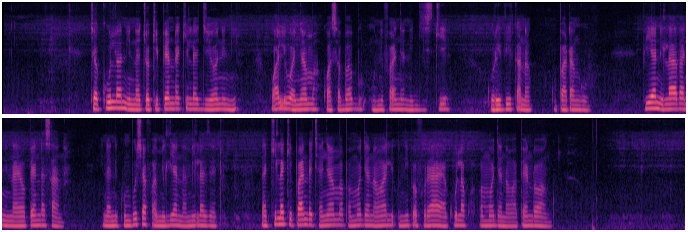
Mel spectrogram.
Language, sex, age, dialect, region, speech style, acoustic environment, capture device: Swahili, male, 35-44, Kenya - Mombasa, Kenya, happy, silence, desktop / Windows / Chrome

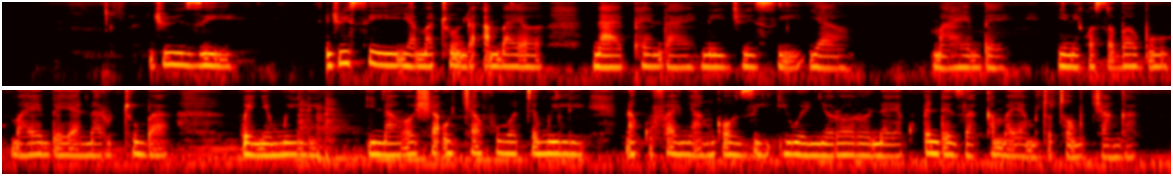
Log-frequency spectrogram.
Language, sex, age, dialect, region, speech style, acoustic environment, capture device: Swahili, female, 25-34, Kenya - Mombasa, Kenya, relaxed, silence, mobile / Linux / Chrome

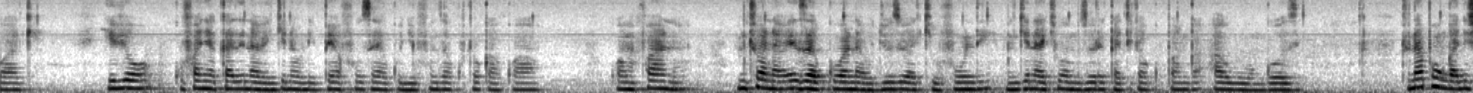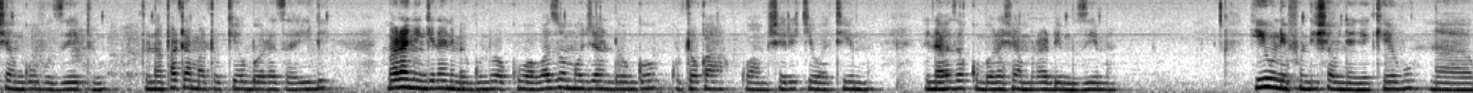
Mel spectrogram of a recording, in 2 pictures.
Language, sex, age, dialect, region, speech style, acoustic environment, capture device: Swahili, male, 25-34, Kenya - Nairobi Sheng-influenced, Kenya, anxious, music; silence, desktop / Windows / Chrome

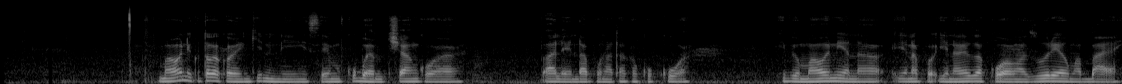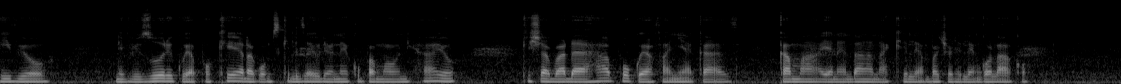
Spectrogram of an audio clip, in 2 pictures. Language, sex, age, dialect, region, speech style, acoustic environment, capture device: Swahili, male, 25-34, Tanzania - Dar es Salaam, Tanzania, focused, silence, mobile / Linux / Chrome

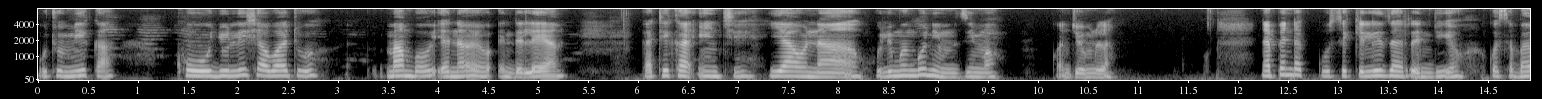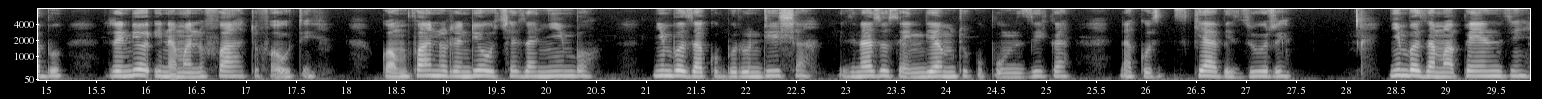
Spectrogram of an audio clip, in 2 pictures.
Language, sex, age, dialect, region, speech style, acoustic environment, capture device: Swahili, female, 25-34, Kenya - Mombasa, Kenya, happy, silence, mobile / Linux / Chrome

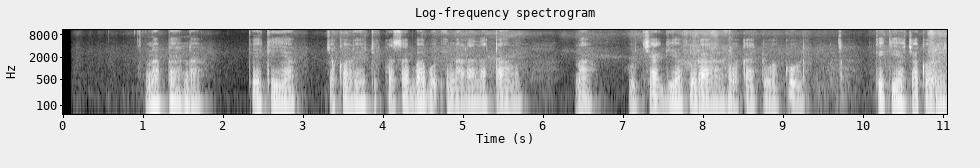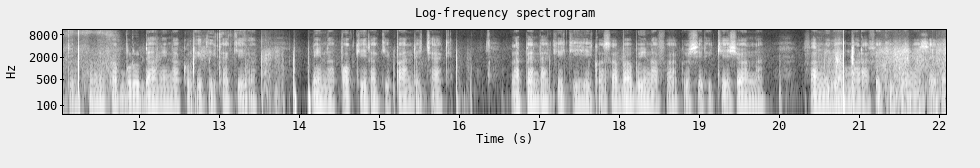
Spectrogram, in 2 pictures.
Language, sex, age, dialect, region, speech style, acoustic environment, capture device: Swahili, male, 25-34, Kenya - Mombasa, Kenya, relaxed; focused, silence; nature, mobile / Linux / Chrome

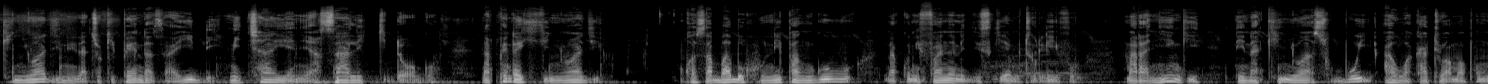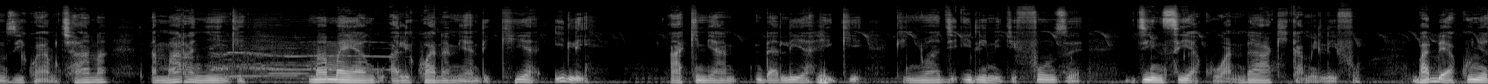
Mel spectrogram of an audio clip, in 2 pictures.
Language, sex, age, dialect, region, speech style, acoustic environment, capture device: Swahili, male, 18-24, Kenya - Nairobi Sheng-influenced, Kenya, relaxed; focused, nature; silence, mobile / Linux / Chrome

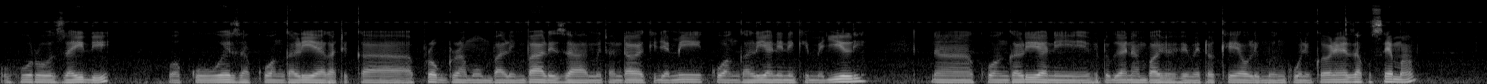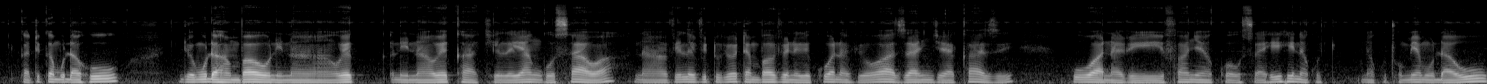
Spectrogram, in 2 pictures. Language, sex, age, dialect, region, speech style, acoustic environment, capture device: Swahili, male, 18-24, Tanzania - Dar es Salaam, Tanzania, relaxed; focused, silence, mobile / Linux / Chrome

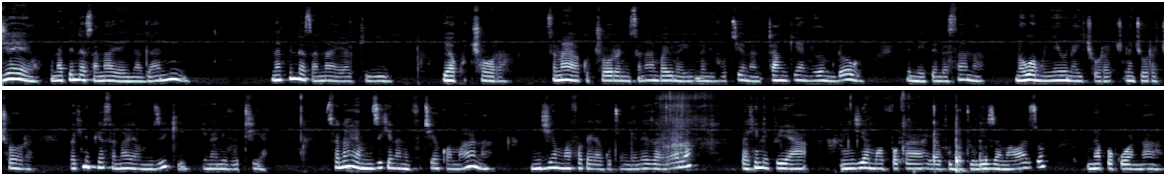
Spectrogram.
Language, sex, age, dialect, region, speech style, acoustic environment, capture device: Swahili, female, 18-24, Kenya - Nairobi Sheng-influenced, Kenya, focused, silence, mobile / Linux / Chrome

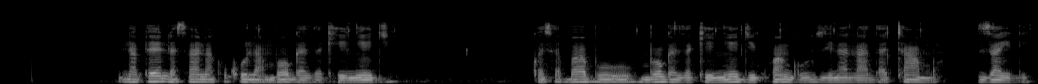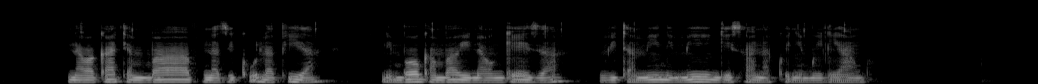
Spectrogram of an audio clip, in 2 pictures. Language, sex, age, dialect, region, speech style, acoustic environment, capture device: Swahili, male, 25-34, Kenya - Mombasa, Kenya, relaxed, nature, desktop / Windows / Chrome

